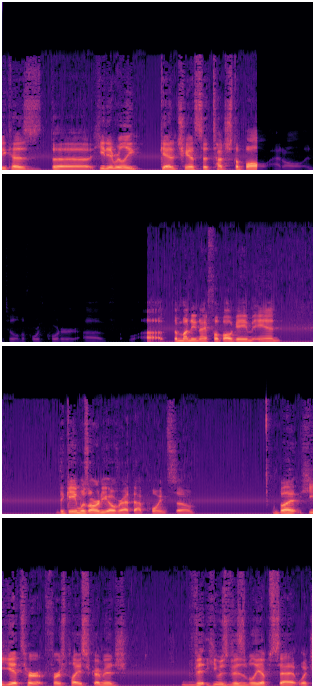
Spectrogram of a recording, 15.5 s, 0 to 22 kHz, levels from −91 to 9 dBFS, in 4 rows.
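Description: A speech clip carrying mains buzz throughout, a raspy 50 Hz buzz about 30 dB below the speech, harsher than plain hum because of its upper harmonics. From 3.19 to 5.70 s an audio dropout to a faint residue cuts the sound abruptly for 2.51 s, leaving a faint remnant about 35 dB down, likely a broken link with the downstream path still live, not a pause or fade.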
